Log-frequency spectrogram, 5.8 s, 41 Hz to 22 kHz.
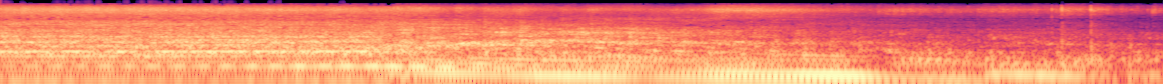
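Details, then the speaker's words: Whirring noise from a Can-Am with 100 miles, snorkeled, stock tires: a loud steady drivetrain whir that drops in pitch as it slows. The diff may have gone under 3–4 times and its fluid looked contaminated; changing the fluid made no difference. Owner suspects the rear diff. "suspect it might be the rear diff I don't know how that's possible but let me know if you guys have heard that before"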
